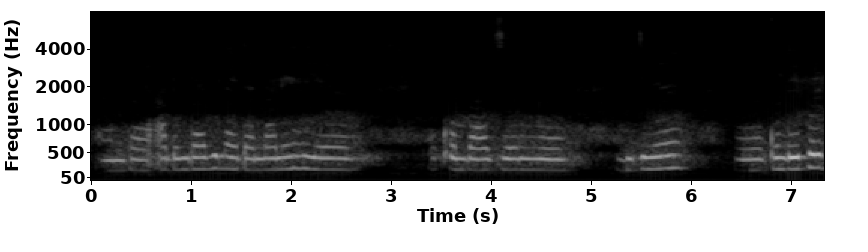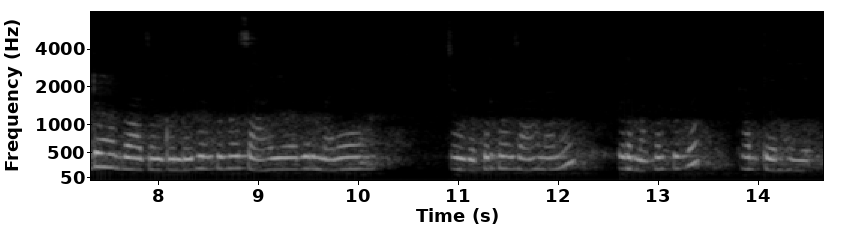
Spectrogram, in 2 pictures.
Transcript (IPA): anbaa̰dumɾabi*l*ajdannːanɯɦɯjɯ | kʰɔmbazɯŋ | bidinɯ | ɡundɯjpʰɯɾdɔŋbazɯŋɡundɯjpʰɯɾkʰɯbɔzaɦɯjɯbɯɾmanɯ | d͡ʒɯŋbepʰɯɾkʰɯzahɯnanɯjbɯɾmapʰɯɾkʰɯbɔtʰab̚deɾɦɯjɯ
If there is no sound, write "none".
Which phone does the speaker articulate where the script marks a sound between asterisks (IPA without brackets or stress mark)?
l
